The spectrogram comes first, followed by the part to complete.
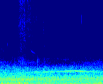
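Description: Steady low outdoor rumble, with a faint high tone that rises and falls in the second half.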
